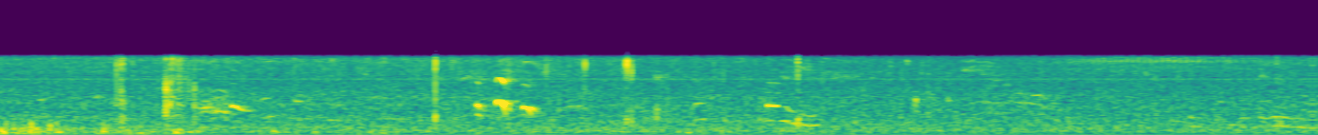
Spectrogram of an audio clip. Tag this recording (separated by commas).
Speech, Animal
